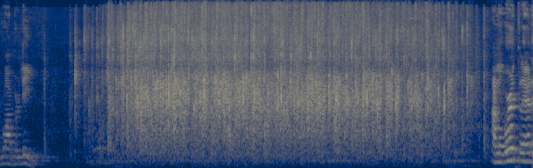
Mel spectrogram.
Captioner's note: applause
